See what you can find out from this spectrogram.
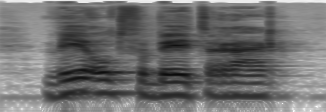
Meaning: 1. social reformer 2. do-gooder
- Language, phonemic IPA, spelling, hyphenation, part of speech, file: Dutch, /ˈʋeː.rəlt.vərˌbeː.tə.raːr/, wereldverbeteraar, we‧reld‧ver‧be‧te‧raar, noun, Nl-wereldverbeteraar.ogg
